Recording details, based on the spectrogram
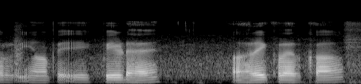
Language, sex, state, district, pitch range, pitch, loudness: Hindi, male, Uttar Pradesh, Shamli, 105-110 Hz, 105 Hz, -18 LUFS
